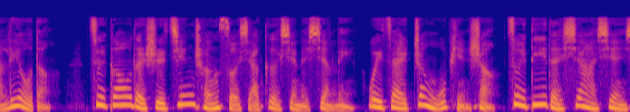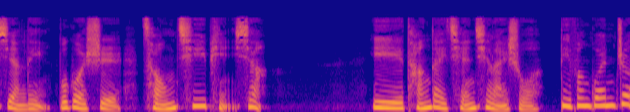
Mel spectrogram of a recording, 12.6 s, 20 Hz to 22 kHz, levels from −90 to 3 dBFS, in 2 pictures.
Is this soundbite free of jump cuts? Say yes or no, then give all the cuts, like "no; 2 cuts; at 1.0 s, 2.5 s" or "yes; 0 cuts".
no; 3 cuts; at 3.6 s, 5.0 s, 6.8 s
